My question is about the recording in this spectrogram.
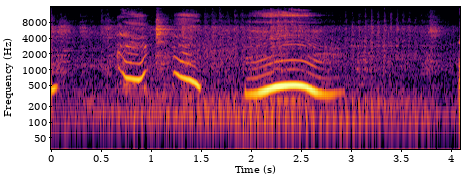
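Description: A young child's whimpering cries: two short falling wails followed by one longer wail that rises and falls, over a steady low hum of motor traffic.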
